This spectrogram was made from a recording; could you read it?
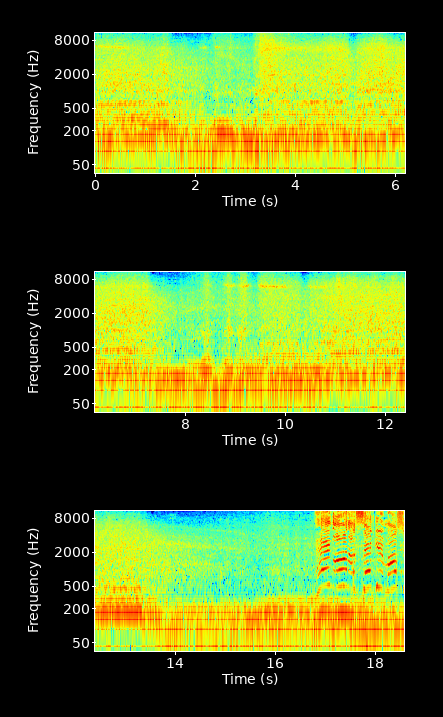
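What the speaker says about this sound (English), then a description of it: "Both Monster Jam trucks are gonna go ahead and restage at the starting line to take off." Two Monster Jam trucks roar steadily at an arena starting line in Tacoma, engines revving loud and continuous for most of the stretch, with the rumble easing near the end.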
